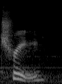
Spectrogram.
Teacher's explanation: weird though think about the word tree it's spelled t-r-e-e but you say it tree with like an aspirated c-h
